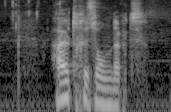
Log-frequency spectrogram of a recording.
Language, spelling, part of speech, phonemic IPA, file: Dutch, uitgezonderd, verb / conjunction / preposition, /ˈœytxəˌzɔndərt/, Nl-uitgezonderd.ogg
- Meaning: past participle of uitzonderen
